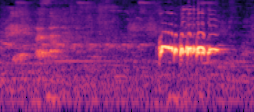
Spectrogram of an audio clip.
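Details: Local zebra doves, male and female, answering each other in the morning. Faint soft cooing notes come first, then a loud, rapid burst of rolling, warbled coos lasting under a second.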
